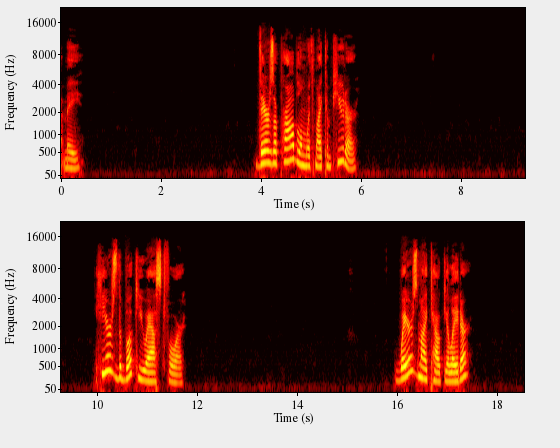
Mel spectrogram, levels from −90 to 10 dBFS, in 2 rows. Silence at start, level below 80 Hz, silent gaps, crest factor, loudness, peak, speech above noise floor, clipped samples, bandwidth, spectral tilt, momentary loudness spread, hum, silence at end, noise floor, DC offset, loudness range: 0 s; -62 dBFS; none; 22 dB; -20 LUFS; -2 dBFS; 55 dB; under 0.1%; 15.5 kHz; -3.5 dB/octave; 13 LU; 60 Hz at -60 dBFS; 1.15 s; -75 dBFS; under 0.1%; 10 LU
